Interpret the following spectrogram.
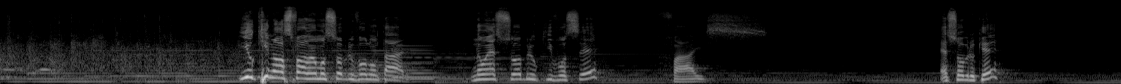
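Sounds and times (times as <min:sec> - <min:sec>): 
audience clapping: 0:00.0 - 0:03.5
low sustained musical tone: 0:00.0 - 0:11.1
speech: 0:02.4 - 0:06.1, 0:06.7 - 0:07.4, 0:09.4 - 0:10.1.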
